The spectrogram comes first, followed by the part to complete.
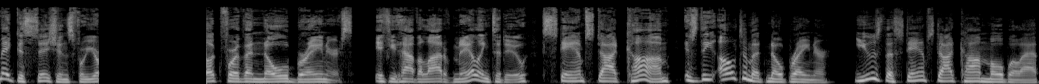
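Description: Pre-emphasis left on from 0.0 to 7.26 s: treble boosted about 14 dB at 10 kHz relative to 1 kHz, fitting a 75 µs FM curve never de-emphasised, so speech sounds thin, bright and hissy. Audio dropout to silence from 0.98 to 2.07 s: about 1.08 s of silence with no room tone, likely from a lost input while recording continued.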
